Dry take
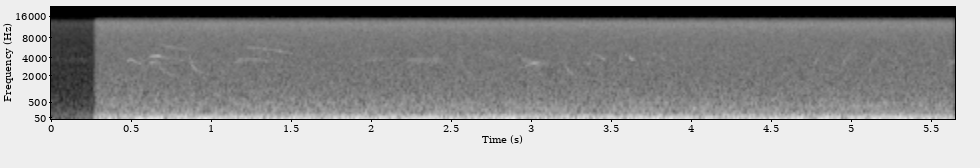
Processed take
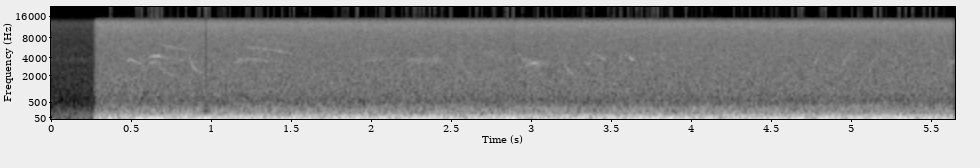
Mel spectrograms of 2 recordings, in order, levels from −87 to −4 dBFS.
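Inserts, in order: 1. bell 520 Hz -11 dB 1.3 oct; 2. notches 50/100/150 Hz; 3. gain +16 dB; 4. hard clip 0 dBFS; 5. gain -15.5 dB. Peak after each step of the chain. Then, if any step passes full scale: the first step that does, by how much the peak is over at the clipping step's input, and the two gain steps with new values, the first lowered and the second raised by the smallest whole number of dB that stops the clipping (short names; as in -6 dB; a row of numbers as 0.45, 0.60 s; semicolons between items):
-11.5, -11.0, +5.0, 0.0, -15.5 dBFS; step 3, 5.0 dB; step 3 +11 dB, step 5 -10.5 dB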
